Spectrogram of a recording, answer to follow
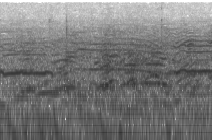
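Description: Distant voices calling out on a sports field, faint and drawn-out, over a low outdoor rumble.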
